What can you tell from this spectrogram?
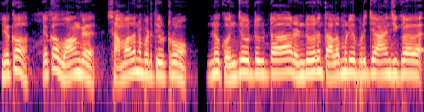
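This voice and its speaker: A woman's voice: high voice, fairly even intonation, rapid-fire, lightly acted. A woman voicing a timid, anxious young village woman with a Tirunelveli Tamil accent, pleading and complaining. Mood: worried. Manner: pleading, plaintive.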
